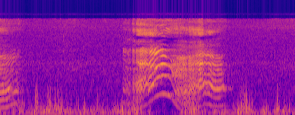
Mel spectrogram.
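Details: Domestic dog practising a talking hello indoors: one arched, moaning yowl that climbs and then drops, mixed with the owner's praising voice and steady fan hum.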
